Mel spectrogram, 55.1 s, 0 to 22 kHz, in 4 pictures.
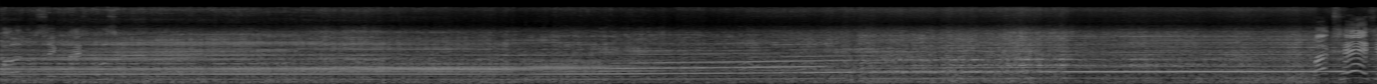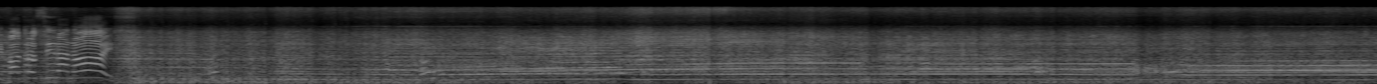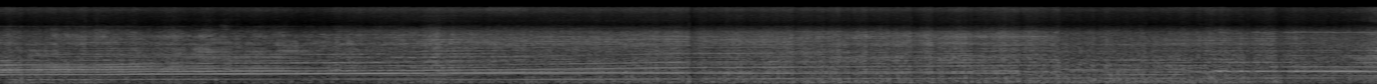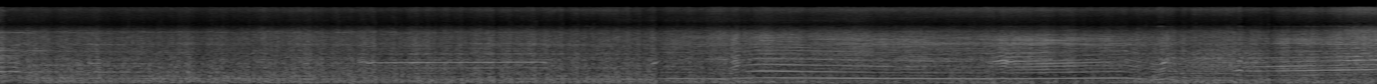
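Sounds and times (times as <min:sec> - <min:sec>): motorcycle engine cruising: 0:00.0 - 0:55.0
wind noise: 0:00.0 - 0:55.0.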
